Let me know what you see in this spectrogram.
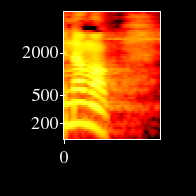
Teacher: नाक और मुख दोनों से एयर निकलेगी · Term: अनुनासिक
